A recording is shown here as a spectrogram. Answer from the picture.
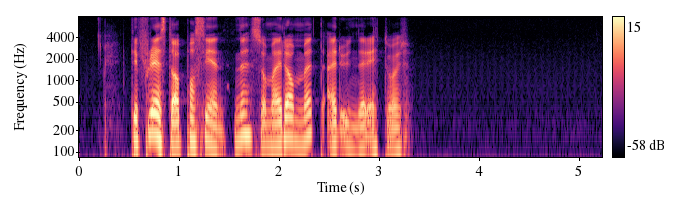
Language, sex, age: Norwegian, male, 36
